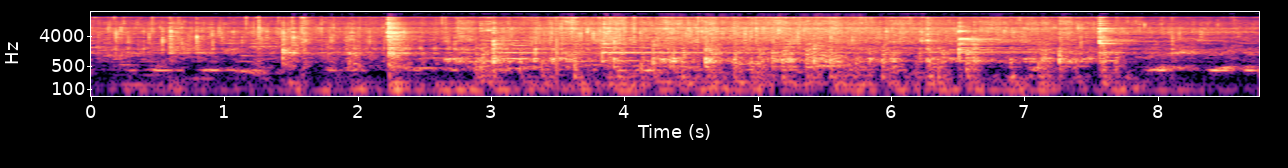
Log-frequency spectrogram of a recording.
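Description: Onions frying in oil with red chili powder give off a busy, continuous crackling sizzle, with frequent stirring scrapes and light clinks of a spoon against the pan. No voices are heard.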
